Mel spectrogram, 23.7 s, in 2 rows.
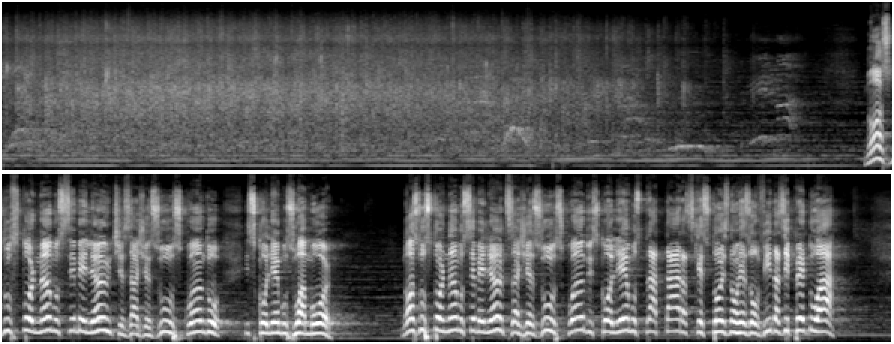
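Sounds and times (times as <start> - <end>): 
strong audience applause: 0.0 - 9.8
speech: 11.5 - 16.4, 17.2 - 23.0.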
